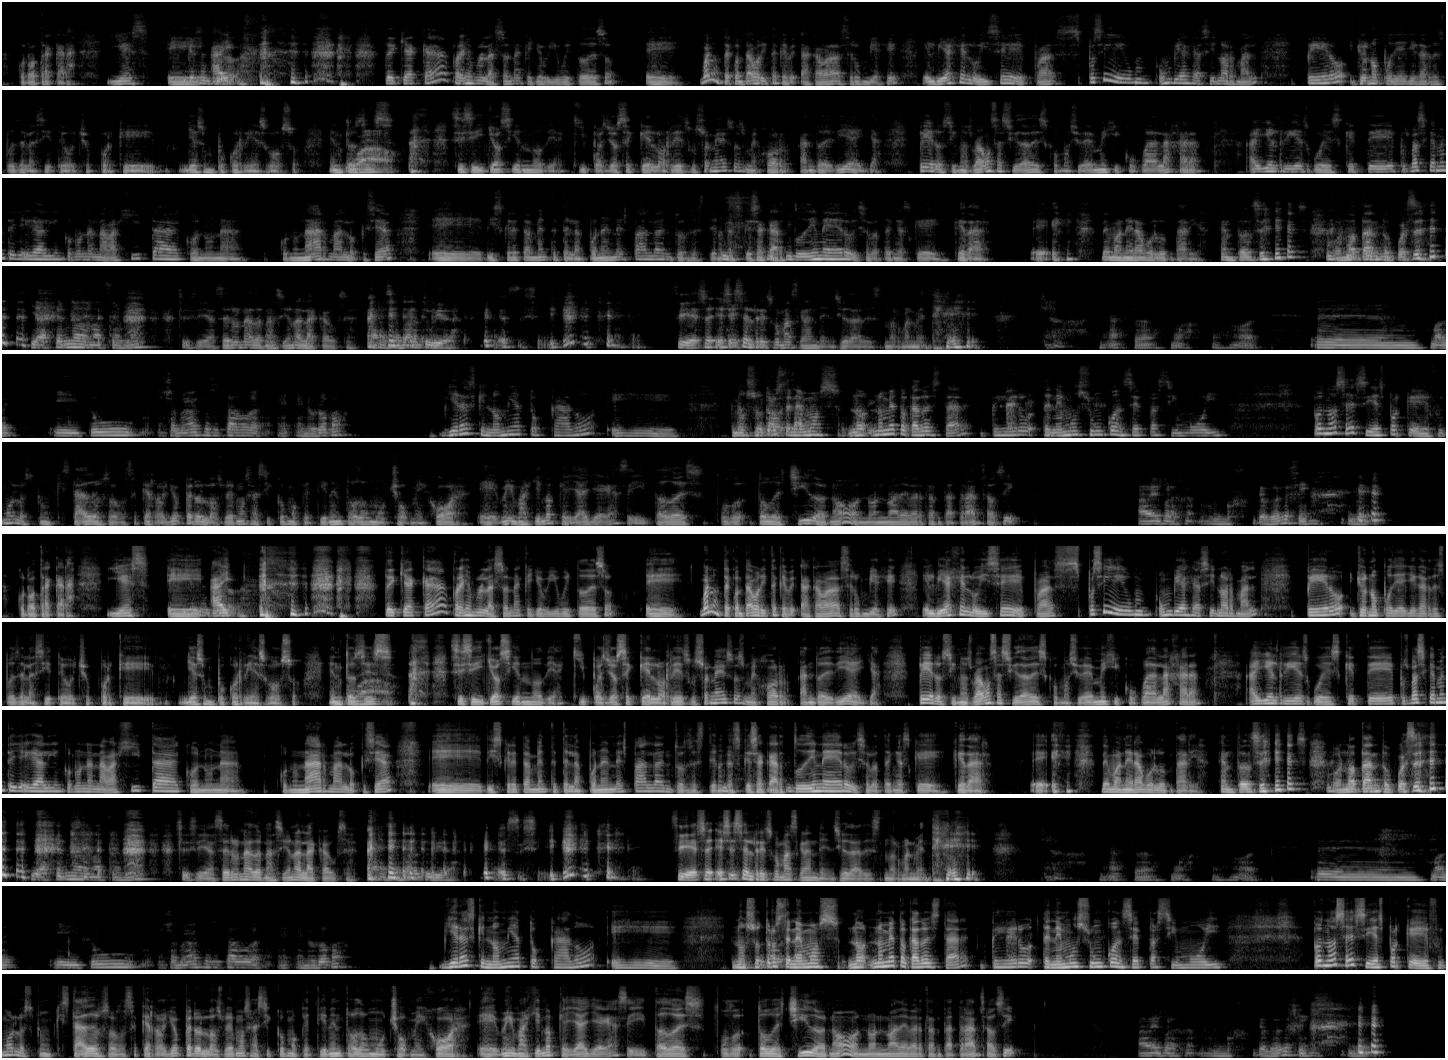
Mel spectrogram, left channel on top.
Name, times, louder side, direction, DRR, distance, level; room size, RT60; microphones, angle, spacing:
voice 1, 0.0-2.3 2.6-6.2 6.4-31.3 31.7-38.8 39.2-44.1 44.5-47.5 48.1-49.5 50.0-53.4 62.1-82.4 85.3-86.0, right 6 dB, 85° right, 0.4 m, -29 dB
voice 2, 1.8-2.6 17.9-18.4 36.1-36.8 42.1-42.8 43.6-44.8 45.9-46.1 47.0-47.9 48.7-48.8 49.4-49.5 50.6-50.7 53.7-57.9 58.2-61.3 65.0-65.8 66.3-66.8 67.8-68.1 83.6-86.0, left 1 dB, 20° left, 0.4 m, -36 dB
4.6 x 2.1 x 3.3 m
head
